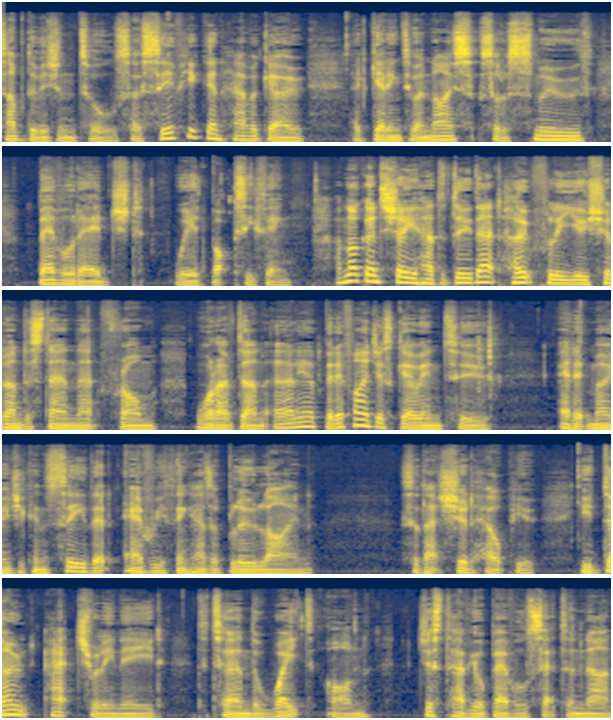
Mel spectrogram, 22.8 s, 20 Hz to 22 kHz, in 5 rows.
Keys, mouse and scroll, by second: 12.8 Tab.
